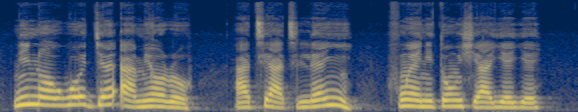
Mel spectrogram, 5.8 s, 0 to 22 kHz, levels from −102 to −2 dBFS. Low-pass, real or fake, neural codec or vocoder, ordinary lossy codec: 19.8 kHz; real; none; Opus, 64 kbps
